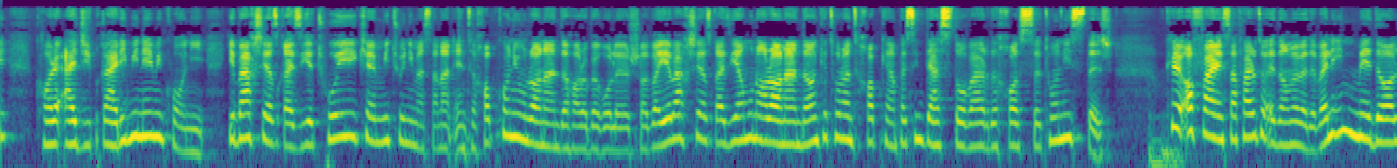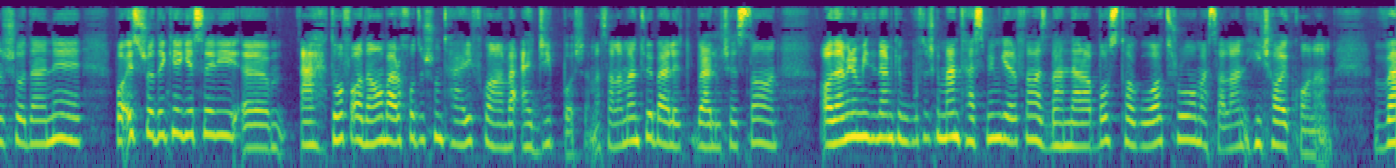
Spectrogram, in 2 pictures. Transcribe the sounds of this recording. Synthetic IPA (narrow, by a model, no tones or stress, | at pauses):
kʰɒːɾeʔæd͡ʒiːbɣæɾiːbiːne̞miːkʰo̞niː | je̞bæxʃiːæzɢæzijet̪ʰoiːcʰe̞miːt̪ʰuniːmæsælænʔe̞nt̪ʰe̞xɒːb̥̚kʰo̞niːunrɒːnænd̪eɦɒːɾɔbe̞ɣoːleeɾʃɒːd̪væje̞bæxʃiːæzɢæziːjemuːnɾɒːnænd̪eɒːncʰe̞t̪ʰoɾoe̞nt̪ʰexɒːb̥̚cʰæɾd̪ænpʰæsiːnd̪æst̪ɒːvæɾd̪exɒːsːe̞t̪ʰo̞niːst̪e̞ʃ | cʰe̞ʔɒːfæɾiːnsæfæɾet̪ʰoe̞d̪ɒːme̞be̞d̪evæliːiːnme̞d̪ɒːlʃo̞d̪æne̞ | b̥ɒːʔe̞sʃo̞d̪e̞cʰe̞je̞seɾiː | æhd̪̥ɒːfɒːd̪æmɒːbæɾɒːjxo̞d̪e̞ʃunt̪ʰæɾiːfko̞nænvæʔæd͡ʒiːb̚ːɒːʃḛmæsælænmænt̪ʰuje̞lbæluːt͡ʃʰe̞st̪ɒn | ʔɒ̰ːd̪æmiːɾo̞miːd̪iːd̪æmcʰeɡo̞ft̪eʃcʰe̞mænt̪ʰæsmiːmɟe̞ɾe̞ft̪æmæzbænd̪æɾæbːɒːst̪ʰɒːɡuɒːt̪ʰɾomæsælænɦiːt͡ʃʰɒːjkʰo̞næ̰m | væ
